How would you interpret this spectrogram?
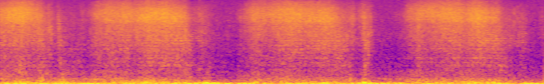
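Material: Nothing is struck.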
